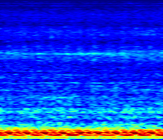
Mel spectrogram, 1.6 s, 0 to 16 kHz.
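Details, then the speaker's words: 2007 Cadillac Escalade EXT 6.2L V8, idling after about 2 years parked, with no smoke at startup and no engine noise, though it needs a transmission; deep, smooth, even rumble with no ticks, knocks or misses. "Thing didn't smoke when it started. It's not making any noise."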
